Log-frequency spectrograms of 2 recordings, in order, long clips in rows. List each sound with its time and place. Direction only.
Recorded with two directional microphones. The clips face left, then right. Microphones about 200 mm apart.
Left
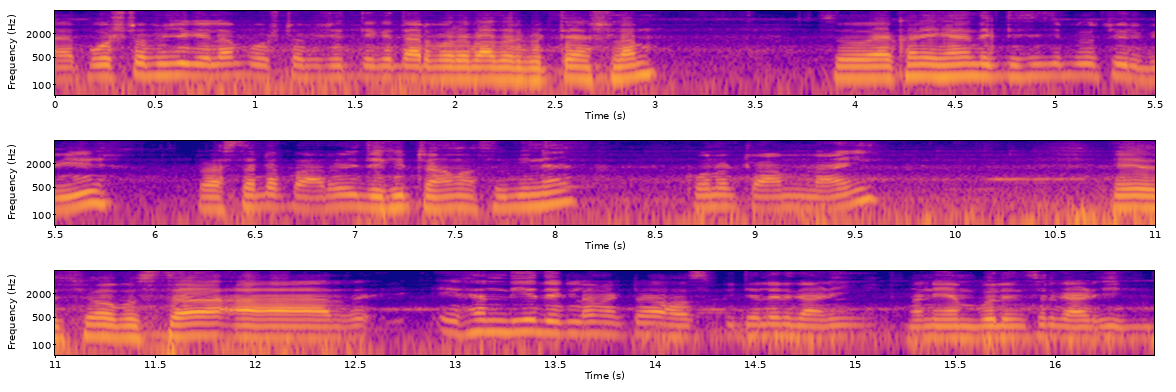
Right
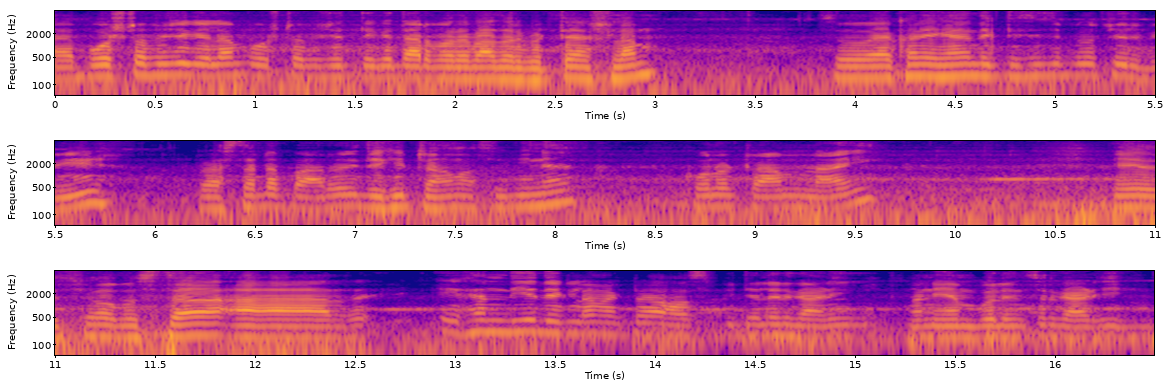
0.0 s speech: 5° left (ahead or behind)
0.5 s a man's voice: 15° left (ahead or behind)
1.9 s a man's voice: 25° left (ahead or behind)
3.8 s speech: 55° left (ahead or behind)
4.9 s a man's voice: 10° left (ahead or behind)
7.0 s speech: 50° left (ahead or behind)
8.7 s speech: 20° left (ahead or behind)
10.8 s speech: 55° left (ahead or behind)
11.7 s a man's voice: 40° left (ahead or behind)
14.8 s speech: 25° left (ahead or behind)
15.4 s a man's voice: 40° left (ahead or behind)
